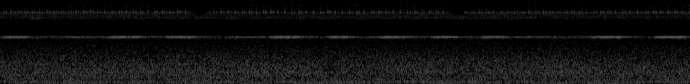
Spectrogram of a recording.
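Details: Southern Crimea at night: crickets sing a shrill, evenly pulsed trill, bursts following one another roughly twice a second, while a light breeze adds a steady rustling hiss underneath.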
